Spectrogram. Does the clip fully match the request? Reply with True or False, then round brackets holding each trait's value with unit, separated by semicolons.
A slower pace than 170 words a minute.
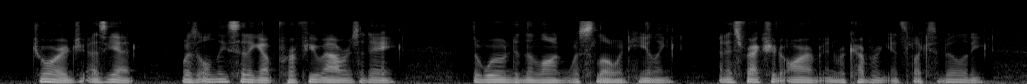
False (175 wpm)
